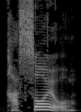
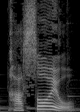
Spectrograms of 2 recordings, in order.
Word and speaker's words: 갔어요: study about the word gasseoyo. Let's start. Learn Korean one word at a time only here at Dae-Hangul. Word number 260. Gasseoyo, gasseoyo. This is pronounced as a three-syllable word.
